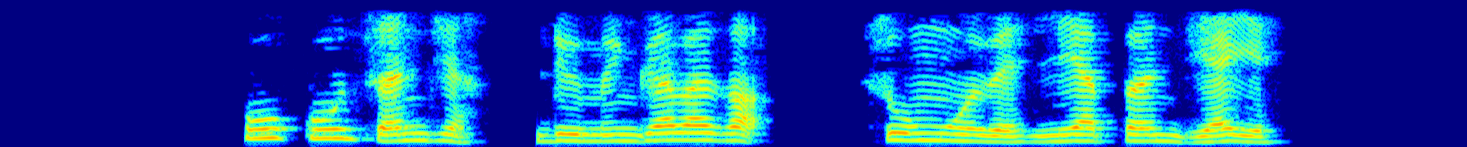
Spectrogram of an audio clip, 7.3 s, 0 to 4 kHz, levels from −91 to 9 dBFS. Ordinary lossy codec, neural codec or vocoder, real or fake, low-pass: MP3, 32 kbps; none; real; 3.6 kHz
